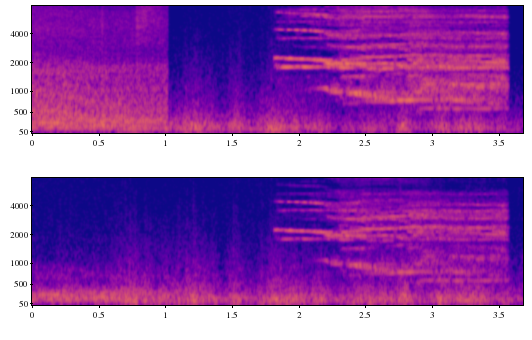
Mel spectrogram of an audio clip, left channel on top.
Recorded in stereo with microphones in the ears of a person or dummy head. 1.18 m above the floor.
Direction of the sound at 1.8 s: 50° left (ahead or behind).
